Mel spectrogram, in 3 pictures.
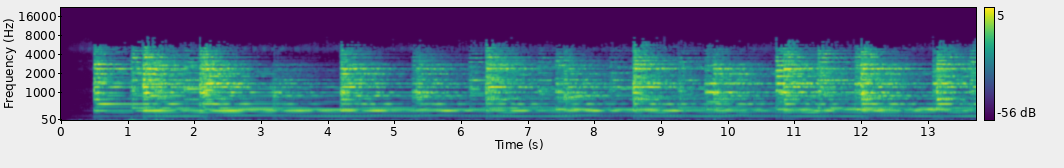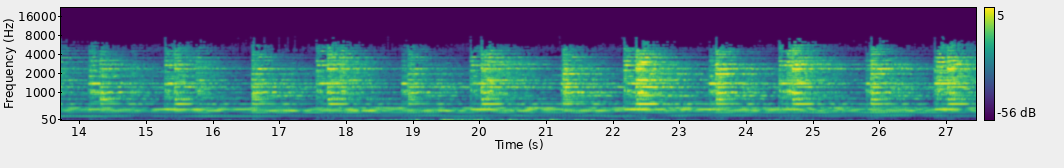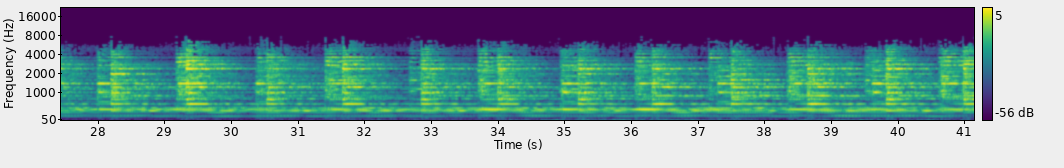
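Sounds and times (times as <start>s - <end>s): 
church bells ringing in Rosazzo: 0.5s - 41.1s.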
